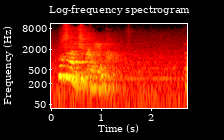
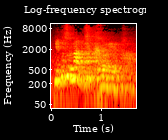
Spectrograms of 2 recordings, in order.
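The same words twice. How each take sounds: First: Slow, hushed, stressing 不 in 不是让你去可怜他; 不是让你去可怜他 said slowly and hushed with 不 stressed; hushed emphasis. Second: Said in the usual way. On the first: Shown as a demonstration. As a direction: lean in and drop it to a near whisper, drawing out 不.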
